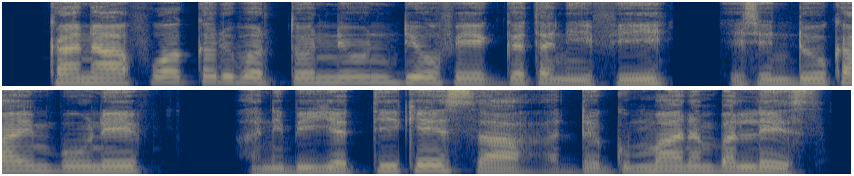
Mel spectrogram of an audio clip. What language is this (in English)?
Oromo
